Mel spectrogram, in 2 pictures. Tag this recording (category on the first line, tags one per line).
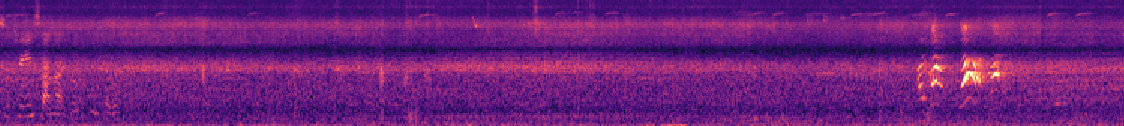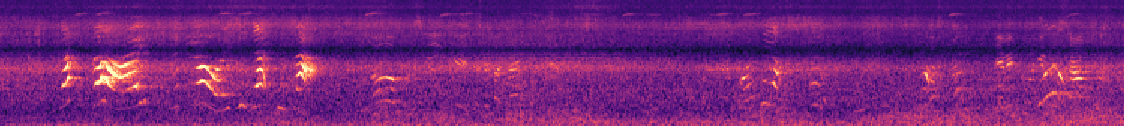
Soundscapes > Nature
alice-holt-forest
natural-soundscape
sound-installation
